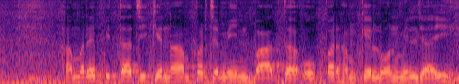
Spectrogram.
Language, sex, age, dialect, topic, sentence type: Bhojpuri, male, 25-30, Western, banking, question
